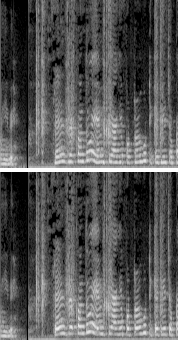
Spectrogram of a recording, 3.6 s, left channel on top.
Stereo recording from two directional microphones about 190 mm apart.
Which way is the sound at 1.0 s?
60° right (ahead or behind).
